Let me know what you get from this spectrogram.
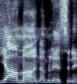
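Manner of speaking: put-on Jamaican accent, Caribbean-style. Reading out a listener's message from Jamaica, in a Jamaican accent. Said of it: "the Caribbean accents all sound like".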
